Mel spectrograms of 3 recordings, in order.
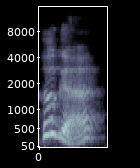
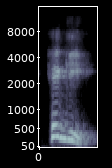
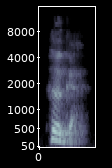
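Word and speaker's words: hygge: relaxed homey atmosphere and Huga for those of you who don't know what Huga is it it looks like it should be pronounced higgy right yeah Hy gde is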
